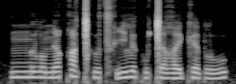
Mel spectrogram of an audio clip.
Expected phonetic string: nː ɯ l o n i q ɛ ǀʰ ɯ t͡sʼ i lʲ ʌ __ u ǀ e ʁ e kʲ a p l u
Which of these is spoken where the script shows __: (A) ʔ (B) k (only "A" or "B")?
B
